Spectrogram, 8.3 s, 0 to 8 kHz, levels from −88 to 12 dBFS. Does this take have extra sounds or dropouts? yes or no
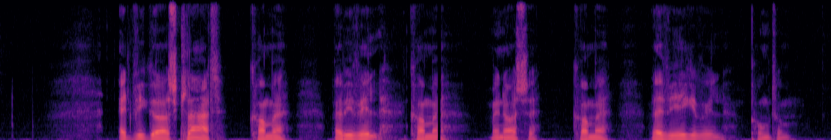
yes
